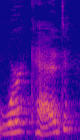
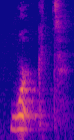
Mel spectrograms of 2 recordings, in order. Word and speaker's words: worked: a voiceless sound so the past tense of work is not going to be workhead it's going to be worked worked let's practice a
